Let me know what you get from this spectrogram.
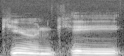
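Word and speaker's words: Keune: for today's game was Fred Kuhn key k-e-u-n-e I believe that's how it's pronounced you and of Fort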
